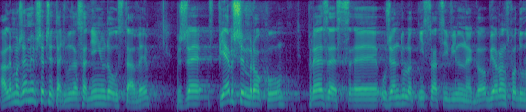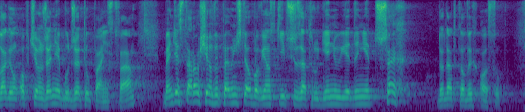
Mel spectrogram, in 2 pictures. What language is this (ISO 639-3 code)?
pol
